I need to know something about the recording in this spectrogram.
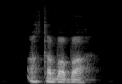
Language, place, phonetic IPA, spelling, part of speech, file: Azerbaijani, Baku, [ɑtɑbɑˈbɑ], ata-baba, noun, LL-Q9292 (aze)-ata-baba.wav
- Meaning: 1. ancestor, ancestors 2. father or grandfather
